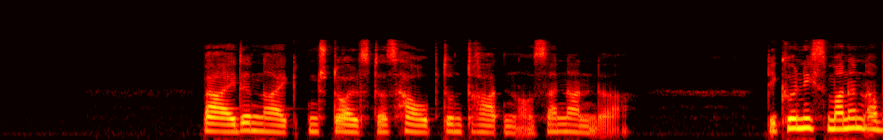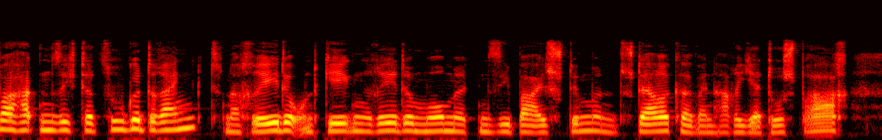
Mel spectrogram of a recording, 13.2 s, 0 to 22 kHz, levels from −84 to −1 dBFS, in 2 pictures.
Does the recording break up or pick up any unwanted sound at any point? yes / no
no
